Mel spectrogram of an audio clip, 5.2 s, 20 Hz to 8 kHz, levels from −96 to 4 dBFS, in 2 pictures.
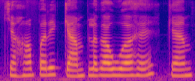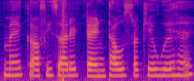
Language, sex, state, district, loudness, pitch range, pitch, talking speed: Hindi, female, Andhra Pradesh, Visakhapatnam, -28 LUFS, 225-240 Hz, 235 Hz, 185 wpm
